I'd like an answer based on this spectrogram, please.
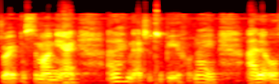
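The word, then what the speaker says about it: Raven-Symoné: that see it does Raven Symone as we now know her name is pronounced after years of just letting people call her or call her Raven Simone she's admitted that actually it's pronounced Raven Symone and I think that's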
